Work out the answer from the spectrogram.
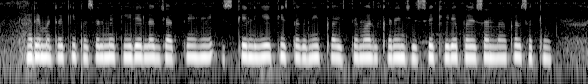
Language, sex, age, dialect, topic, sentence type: Hindi, female, 25-30, Awadhi Bundeli, agriculture, question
